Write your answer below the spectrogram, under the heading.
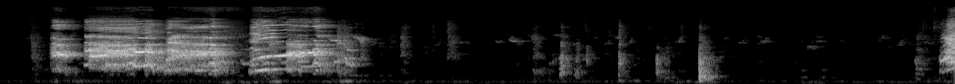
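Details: Rooster of a Pelung, Bangkok and Ketawa cross breed crowing: a loud, harsh, harmonic-rich crow lasting about three seconds with a brief break, followed by scattered faint clucks and clicks.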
